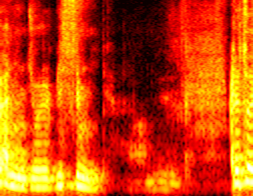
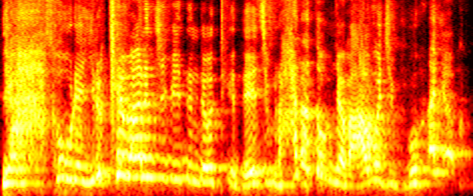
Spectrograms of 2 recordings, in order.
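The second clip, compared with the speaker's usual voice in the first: high, raised complaint at God; retold shout; 5 semitones higher than usual. Young preacher yelling on the prayer mountain, high shout. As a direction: throw the question up at heaven. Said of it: "청계산 기도원에 올라가갖고".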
